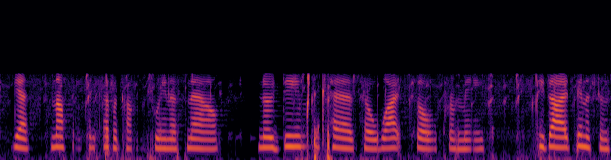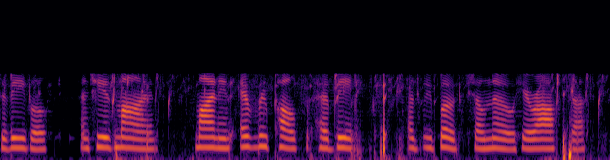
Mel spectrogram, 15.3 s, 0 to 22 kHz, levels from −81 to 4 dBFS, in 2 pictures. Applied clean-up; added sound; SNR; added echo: neural separator model SepFormer WHAM!.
